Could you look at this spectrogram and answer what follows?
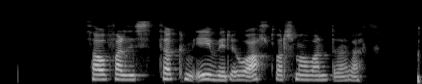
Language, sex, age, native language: Icelandic, male, 12, Icelandic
